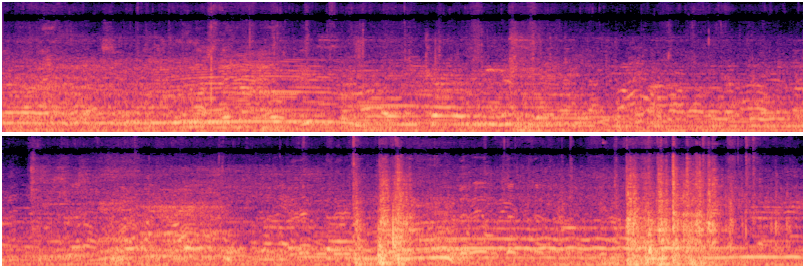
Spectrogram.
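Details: Cattle moo, long and steady, at the start, then again near the end with a second drawn-out low call, while voices chatter throughout and bursts of clatter break in.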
